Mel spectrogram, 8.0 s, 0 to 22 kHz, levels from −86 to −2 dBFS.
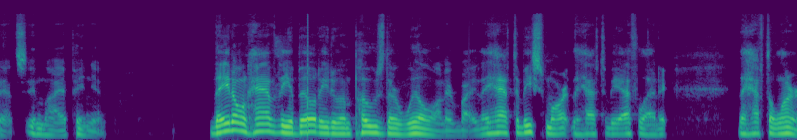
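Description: At 3.08 s, between "don't have the" and "to impose their will", the speech drops into a block of digital silence. It lasts about 1.45 ms, which fits a 64-sample buffer left unfilled. It is heard as a tick. At 4.69 s, after "impose their will on", a 5.1 ms gap is also heard as a tick.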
